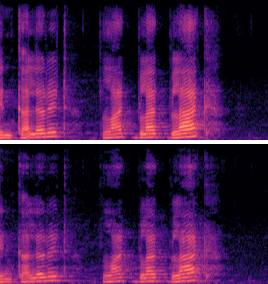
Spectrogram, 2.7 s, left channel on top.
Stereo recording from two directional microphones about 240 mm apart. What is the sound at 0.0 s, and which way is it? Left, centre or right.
Speech, left.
